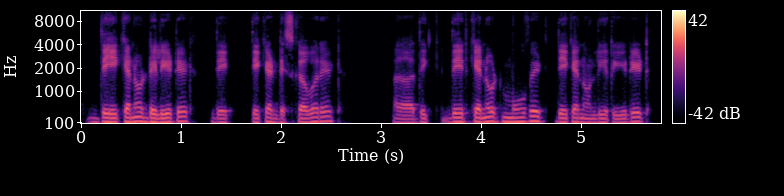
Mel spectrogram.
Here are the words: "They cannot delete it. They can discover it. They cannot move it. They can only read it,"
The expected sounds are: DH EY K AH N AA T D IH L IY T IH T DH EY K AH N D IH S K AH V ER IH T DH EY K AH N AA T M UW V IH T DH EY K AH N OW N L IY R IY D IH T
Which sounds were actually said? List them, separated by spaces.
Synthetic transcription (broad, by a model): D EY K AH N AA T D IH L IY T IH T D EY K AH N D IH S K AH V ER IH T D EY K AH N AA T M UW V IH T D EY K AH N OW N L IY R IY D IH T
